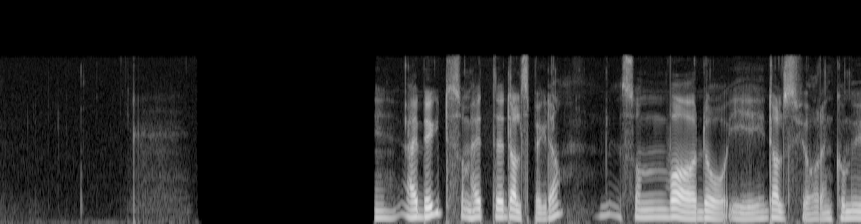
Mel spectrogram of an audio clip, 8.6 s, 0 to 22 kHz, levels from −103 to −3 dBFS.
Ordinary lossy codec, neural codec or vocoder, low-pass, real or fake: none; none; none; real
